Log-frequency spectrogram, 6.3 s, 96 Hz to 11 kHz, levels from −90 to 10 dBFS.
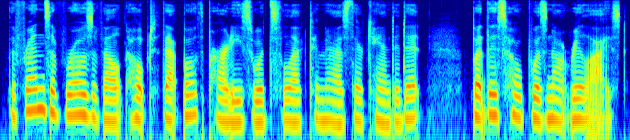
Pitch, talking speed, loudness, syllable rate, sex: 200 Hz, 190 wpm, -20 LUFS, 5.4 syllables/s, female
